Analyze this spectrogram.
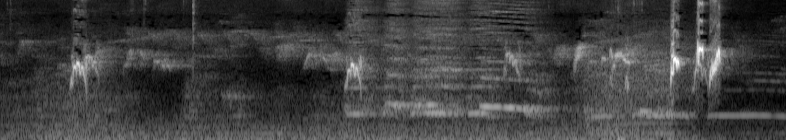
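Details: Red-whiskered bulbul lure bird calling others during morning training; spaced warbling phrases with a lower steady tone in the middle, finishing with two or three loud, sharp chirps.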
